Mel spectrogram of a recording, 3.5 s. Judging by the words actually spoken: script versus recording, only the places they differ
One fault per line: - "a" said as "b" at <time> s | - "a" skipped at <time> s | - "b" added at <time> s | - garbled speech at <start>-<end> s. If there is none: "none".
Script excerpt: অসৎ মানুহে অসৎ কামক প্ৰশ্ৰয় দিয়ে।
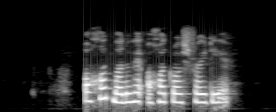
- "কামক" skipped at 2.1 s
